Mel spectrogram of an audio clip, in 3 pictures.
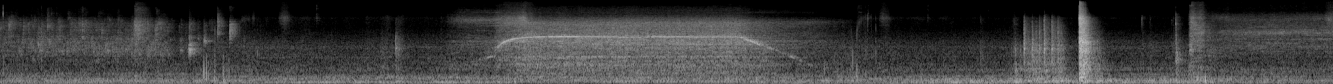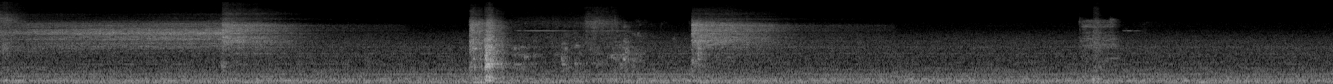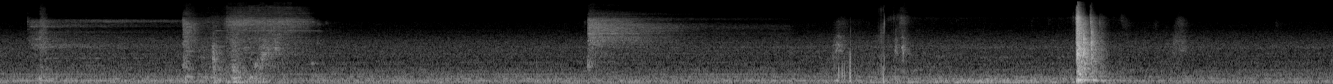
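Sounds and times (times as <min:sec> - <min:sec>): train running rumble: 0:02.2 - 0:05.4, 0:08.2 - 0:17.2, 0:32.5 - 0:39.0.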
